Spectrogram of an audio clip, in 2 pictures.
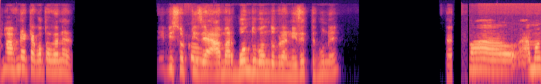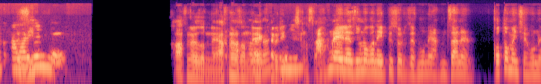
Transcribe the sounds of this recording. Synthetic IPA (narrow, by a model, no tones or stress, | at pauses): bapniɛk̚ʈakɔt̪ʰazanen | ap̚neepisoɖ̚ʈizeamaɾbɔnd̪ʱubɔnd̪ubeɾanid͡ʑet̪ːeɦune | ɦɛ̃wawamaamaɾzonːe | apnaɾzonːeapʰnaɾzoneɛkneaɾaiinasa̰apneejled͡ʑɔnoɡɔnepisoɖzeɦuneapnizanen | kɔt̪omajt͡ɕʰeɦune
